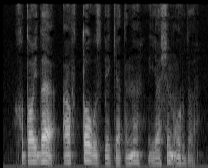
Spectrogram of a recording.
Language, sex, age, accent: Uzbek, male, 25-34, Qoraqalpog'iston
